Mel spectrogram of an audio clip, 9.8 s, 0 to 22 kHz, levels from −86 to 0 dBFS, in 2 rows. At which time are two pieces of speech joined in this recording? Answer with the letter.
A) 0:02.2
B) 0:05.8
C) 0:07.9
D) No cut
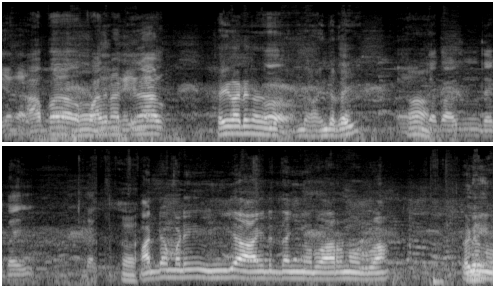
B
